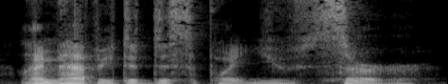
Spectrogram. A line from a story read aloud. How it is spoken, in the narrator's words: I spat the last word through gritted teeth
